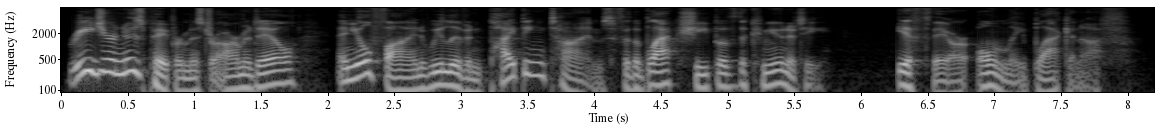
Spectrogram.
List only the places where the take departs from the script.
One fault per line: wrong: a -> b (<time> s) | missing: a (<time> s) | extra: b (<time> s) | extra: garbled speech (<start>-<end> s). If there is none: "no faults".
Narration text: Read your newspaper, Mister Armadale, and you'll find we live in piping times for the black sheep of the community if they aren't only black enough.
wrong: aren't -> are (6.7 s)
